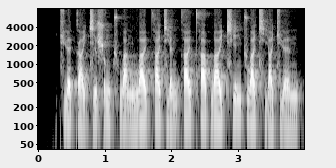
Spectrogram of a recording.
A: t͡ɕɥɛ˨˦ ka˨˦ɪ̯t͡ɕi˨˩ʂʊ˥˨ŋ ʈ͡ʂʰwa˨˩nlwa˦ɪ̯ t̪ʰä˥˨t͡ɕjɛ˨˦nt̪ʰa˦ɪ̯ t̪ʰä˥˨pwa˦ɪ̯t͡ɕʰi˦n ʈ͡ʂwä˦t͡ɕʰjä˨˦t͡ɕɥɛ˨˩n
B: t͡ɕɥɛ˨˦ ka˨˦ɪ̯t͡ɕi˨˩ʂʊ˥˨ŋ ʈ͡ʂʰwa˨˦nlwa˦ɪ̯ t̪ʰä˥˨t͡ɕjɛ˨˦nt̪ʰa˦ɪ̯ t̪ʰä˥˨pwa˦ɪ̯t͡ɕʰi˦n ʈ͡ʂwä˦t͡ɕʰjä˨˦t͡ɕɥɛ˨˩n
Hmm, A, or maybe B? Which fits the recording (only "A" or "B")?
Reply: A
